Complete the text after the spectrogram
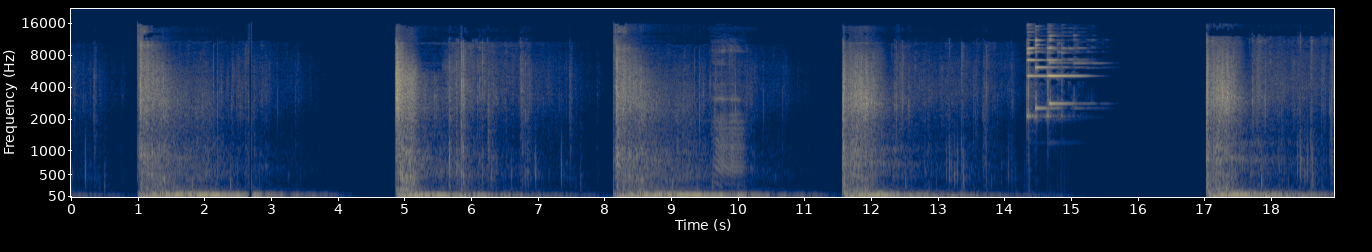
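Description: Explosions boom repeatedly with a deep rumble that fades away.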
